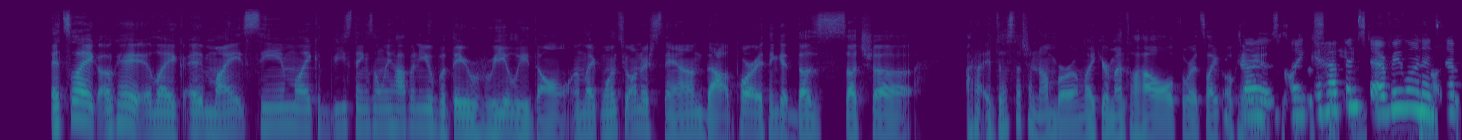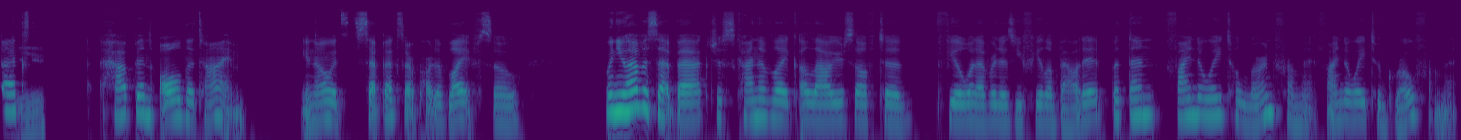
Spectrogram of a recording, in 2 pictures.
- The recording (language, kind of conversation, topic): English, unstructured, How do you handle setbacks when working toward a goal?
- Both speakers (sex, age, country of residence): female, 25-29, United States; male, 20-24, United States
- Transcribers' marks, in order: none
